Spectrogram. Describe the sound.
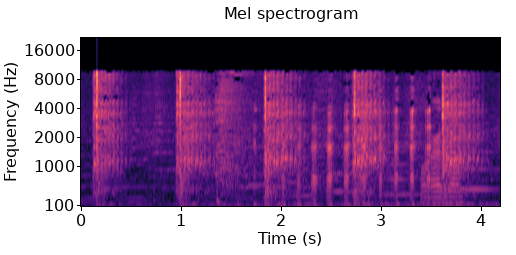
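A horse whinnies in a loud sound effect, with sharp percussive clops punctuating it and a busy, voice-like layer running underneath.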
